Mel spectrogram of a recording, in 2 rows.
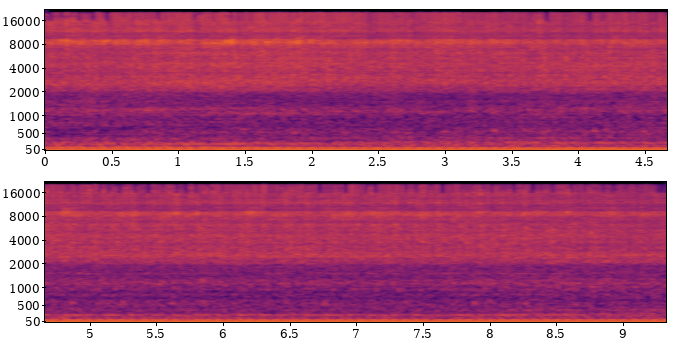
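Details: Supercharged C6 Corvette on its first run after major work and refuelling, fuel pressure about 52–56: deep, steady idle rumble with an even beat and no misses or knocks; normal idle.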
